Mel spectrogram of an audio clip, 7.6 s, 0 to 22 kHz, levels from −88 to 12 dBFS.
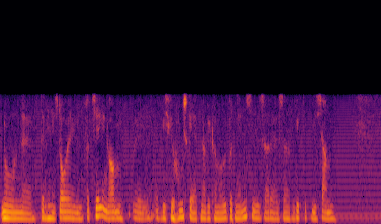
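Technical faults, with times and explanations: Throughout: mains buzz. Switching spikes from the power supply leak into the signal path twice per 60 Hz cycle, stacking harmonics of 60 Hz up into the kilohertz range. The result is a steady, raspy buzz sitting roughly 20 dB below the speech for the whole clip.
0.92–3.07 s: AMR rate drop. The mobile link forces the AMR narrowband codec down to a leaner mode, shifting bits from the voice model to error protection. The 4 kHz band and continuity hold, but the speech turns rougher and more synthetic, consistent with a fall from about 12.2 to 5.9 kbps, before recovering just ahead of "at vi skal huske".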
